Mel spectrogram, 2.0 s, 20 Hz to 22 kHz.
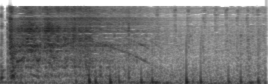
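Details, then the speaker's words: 2012 Hyundai Accent automatic with replaced ECU and new spark plugs: the engine catches, then sputters and dies into uneven, widely spaced firing pops when the accelerator is pressed. It stalls on throttle with no power; the cause is being traced. "Revolution mo, sir. Rev. Apak. Namamatay, no? Up. Pag nirevolusyon mo, wala."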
